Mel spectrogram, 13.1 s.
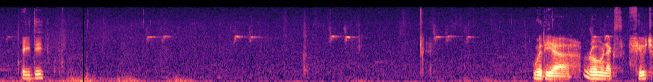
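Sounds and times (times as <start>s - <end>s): faint high bird chirps: 2.9s - 3.6s, 4.6s - 5.4s, 6.6s - 7.8s, 8.6s - 9.6s.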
